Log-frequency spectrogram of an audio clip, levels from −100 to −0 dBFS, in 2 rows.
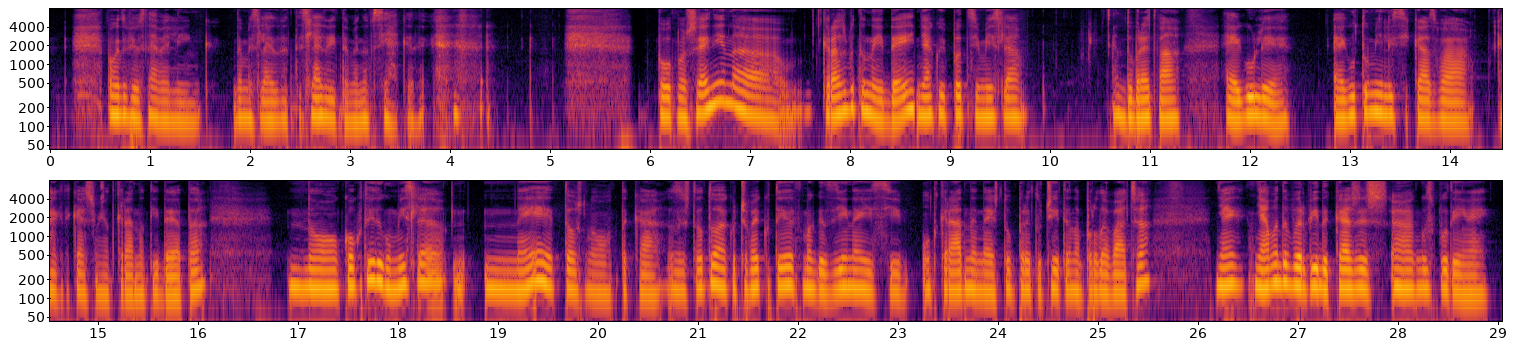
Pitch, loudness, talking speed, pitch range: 140 Hz, -28 LUFS, 140 wpm, 130-155 Hz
